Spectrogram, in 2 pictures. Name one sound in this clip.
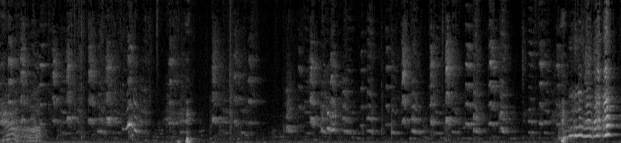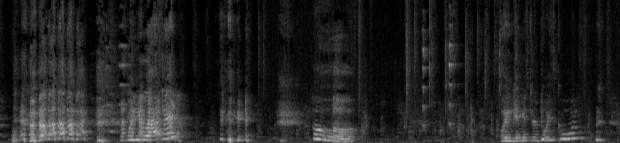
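Two macaws chatter and squawk.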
